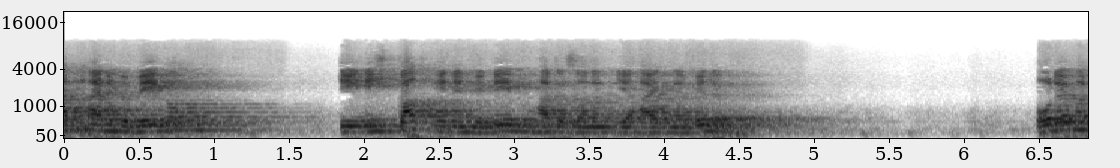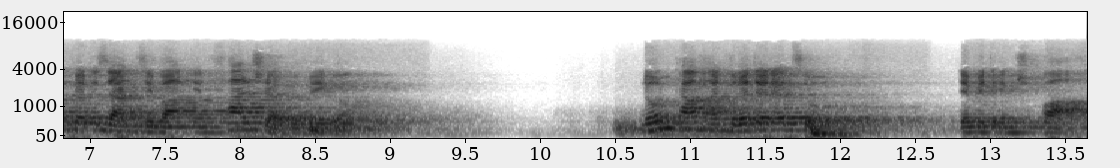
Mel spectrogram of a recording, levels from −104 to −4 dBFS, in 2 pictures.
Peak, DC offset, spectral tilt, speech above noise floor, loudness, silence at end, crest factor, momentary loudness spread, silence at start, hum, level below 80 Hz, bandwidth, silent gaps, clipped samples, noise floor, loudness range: 0 dBFS; under 0.1%; -6 dB/octave; 48 dB; -19 LUFS; 0 s; 20 dB; 16 LU; 0 s; none; -46 dBFS; 9.4 kHz; none; under 0.1%; -66 dBFS; 5 LU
